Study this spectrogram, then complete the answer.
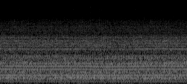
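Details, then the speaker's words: Leaf blower two-stroke engine, high-speed screw about 1¼ turns out, tube blocked against the ground at full throttle: uneven burbling drone instead of clean scream; rich high-speed mixture four-stroking, before leaning the screw. "Now, we'll block that tube by pressing it into the ground, going to full throttle, and then listening for that distinct four-stroking sound that we mentioned earlier."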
